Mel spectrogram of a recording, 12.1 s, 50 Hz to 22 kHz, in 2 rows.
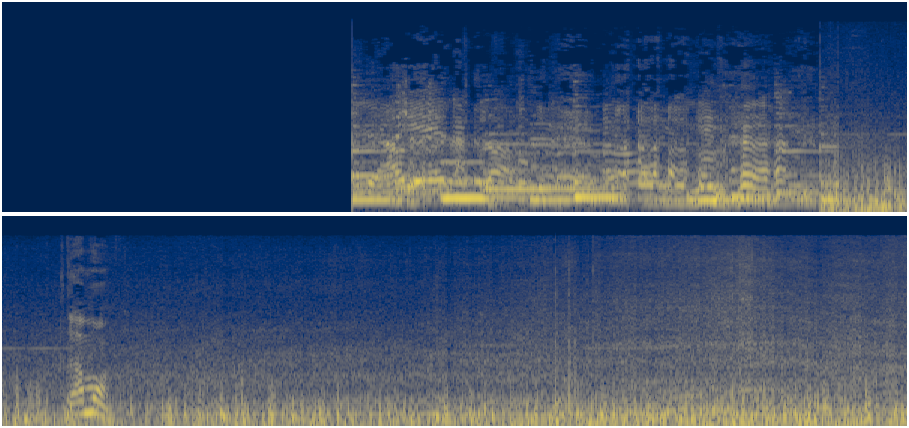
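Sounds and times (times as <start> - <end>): car engine pulling away: 5.5 - 12.0
wind rumble on microphone: 5.5 - 12.0.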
